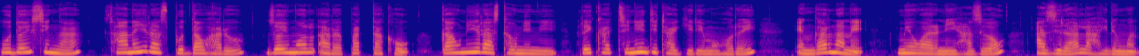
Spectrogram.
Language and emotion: Bodo, neutral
